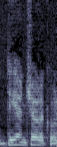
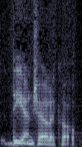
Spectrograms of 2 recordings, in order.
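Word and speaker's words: D'Angelico: he did pronounce it the Angelico and it's just Americanized so technically speaking it's dangelico the Mario is the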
